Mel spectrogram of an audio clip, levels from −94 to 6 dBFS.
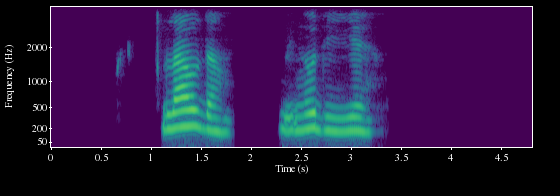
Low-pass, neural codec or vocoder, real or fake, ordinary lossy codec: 3.6 kHz; none; real; Opus, 24 kbps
